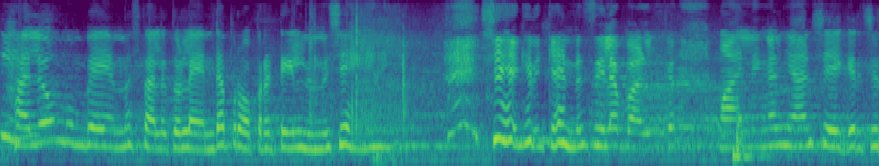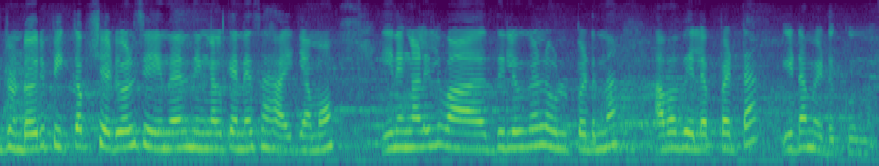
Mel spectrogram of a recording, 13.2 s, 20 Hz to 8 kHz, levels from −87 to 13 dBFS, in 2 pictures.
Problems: background sounds at intervals, background conversations at intervals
